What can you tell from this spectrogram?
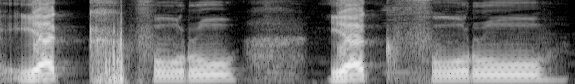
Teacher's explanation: bacaan syiddahnya dulu, yaitu kaf itu ditahan suaranya ak, baru dikasih hamas. Hamas itu mengalirnya nafas, maka yakfuru yakfuru. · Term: sifat syiddah dan sifat hamas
